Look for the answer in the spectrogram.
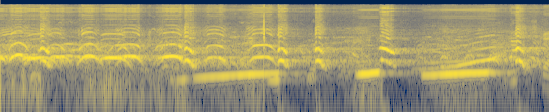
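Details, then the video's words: Mated siamang pair at the Columbus Zoo singing a duet that establishes territory and reinforces pair bonds: rapid series of arched, rising-and-falling hoots repeated about every half second, with long low rising whoops beneath, plus some crowd noise. "Siamang Duet"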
